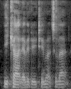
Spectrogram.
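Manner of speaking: ordinary talk, nothing marked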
